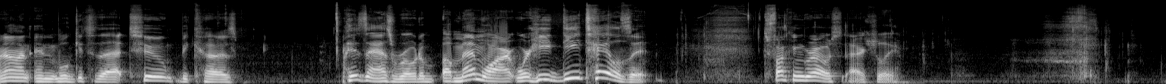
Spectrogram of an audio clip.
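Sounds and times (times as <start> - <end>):
speech: 0.0 - 2.5, 3.4 - 6.6, 7.6 - 9.1
person slurping hot tea: 10.2 - 11.3.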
